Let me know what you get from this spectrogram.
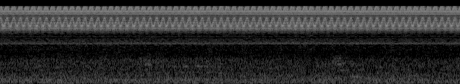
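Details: Large brown cicada giving its last autumn song, still calling with full effort: continuous shrill sizzling buzz at constant loudness from start to finish, with nothing else clearly audible.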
